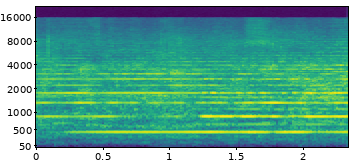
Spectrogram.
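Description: Live opera music, sustained held notes: a single note enters just after the start, and higher notes join over the next second or so to build a steady chord.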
